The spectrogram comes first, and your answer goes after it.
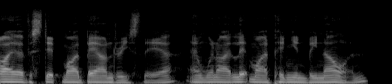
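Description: Fairly quick and fairly low in pitch, a man speaks with a New Zealand accent. The recording is very clean, with a silent background. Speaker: podcast host, comedian. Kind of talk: casual interview.

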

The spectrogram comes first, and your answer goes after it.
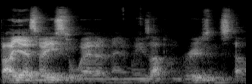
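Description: A man speaks in a bright, sharp tone. Audible echo from the room surrounds his voice. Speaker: podcast co-host. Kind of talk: casual chat.

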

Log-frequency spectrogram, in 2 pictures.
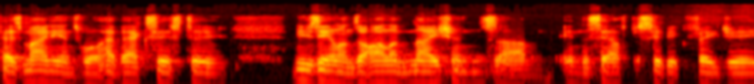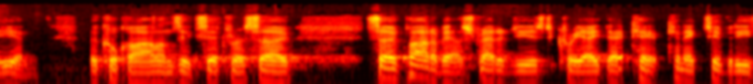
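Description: A man speaks with an Australian accent at a moderate pace. The sound is dry and close, with no echo. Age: 50s. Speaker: tourism agency chief executive. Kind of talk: interview.

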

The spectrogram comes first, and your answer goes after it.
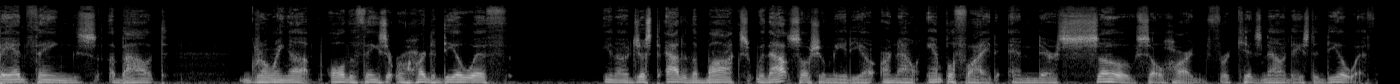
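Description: A man talks at a very slow pace in a fairly low, somewhat breathy voice. The recording is very clean, with a silent background. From US, son of Yugoslav immigrants. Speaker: podcast host. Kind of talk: solo commentary monologue.

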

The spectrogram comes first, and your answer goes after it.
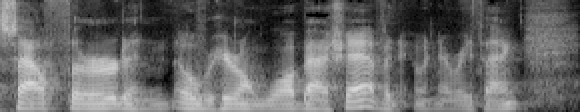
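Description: A man with a Midwestern American accent speaks at a fairly slow pace in a medium pitch, his bright, sharp tone delivered in a flat monotone over a very clean recording with a silent background. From Indiana, Terre Haute. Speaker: small business owner and former city councilman. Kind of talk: casual interview.

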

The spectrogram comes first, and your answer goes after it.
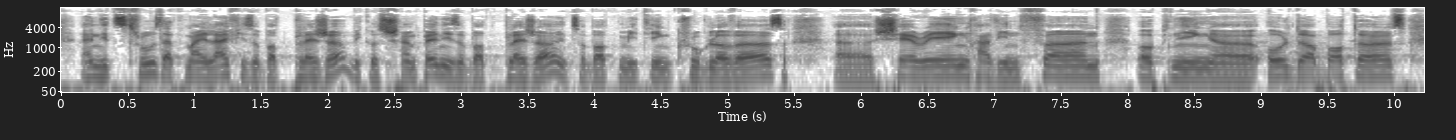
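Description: Speaking in an unremarkable speaking voice, a man holds a moderate pace and medium pitch. His intonation is fairly even and his loudness very even. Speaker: champagne house leader. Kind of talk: interview.

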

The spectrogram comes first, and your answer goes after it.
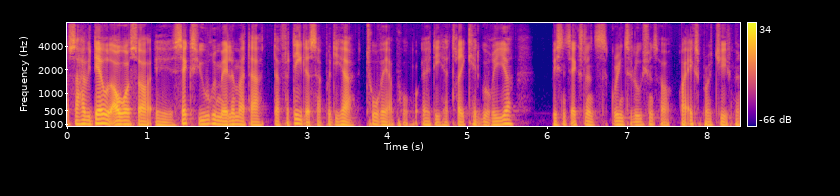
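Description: Very deep and low, a man's voice moves at a fairly quick pace, with a dry, close sound free of echo on a very clean recording with a silent background. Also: ordinary pitch variation. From Germany. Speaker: export association secretariat head. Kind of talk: interview. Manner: halting, many fillers.

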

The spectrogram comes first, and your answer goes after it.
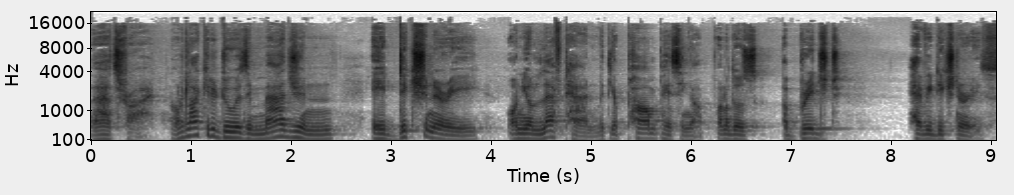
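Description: This man has an ordinary speaking voice at medium pitch, with lively intonation and a moderate pace. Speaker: trainer and coach, podcast host. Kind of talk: hypnosis induction, guided imagery. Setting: live workshop with audience. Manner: conversational, teaching, addresses audience directly.

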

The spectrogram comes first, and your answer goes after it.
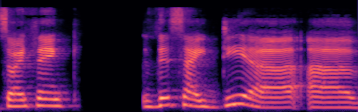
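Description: A woman with an American accent has a normal speaking voice at medium pitch, recorded against a quiet background. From North Carolina, US South. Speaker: actor. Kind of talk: casual interview chat.

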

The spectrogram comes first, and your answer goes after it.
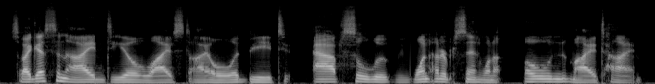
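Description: In a normal speaking voice, a man talks at a moderate pace with fairly low pitch and fairly even intonation, on a very clean recording with a silent background. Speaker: guest, insurance agent turned real estate investor. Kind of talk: casual interview chat.

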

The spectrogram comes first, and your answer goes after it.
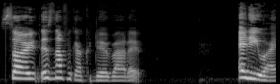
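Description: With an English accent, a woman speaks at a fairly quick pace in a bright, sharp tone on a very clean recording with a silent background. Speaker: podcast host and mum. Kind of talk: casual monologue. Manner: chatty, laughs often.

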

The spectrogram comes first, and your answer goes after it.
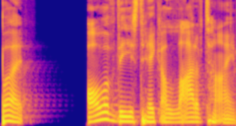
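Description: A man with an ordinary speaking voice and a fairly low pitch talks at a fairly slow pace on a very clean recording with a silent background. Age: 20s. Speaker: youth pastor and podcast host. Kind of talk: casual teaching monologue.

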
